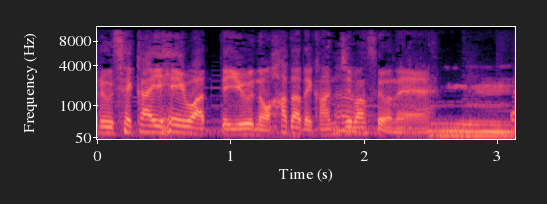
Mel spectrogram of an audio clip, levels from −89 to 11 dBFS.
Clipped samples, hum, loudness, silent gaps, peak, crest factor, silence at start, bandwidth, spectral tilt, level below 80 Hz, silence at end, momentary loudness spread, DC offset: under 0.1%; none; -15 LUFS; none; -2 dBFS; 14 dB; 0 s; 11.5 kHz; -5 dB/octave; -44 dBFS; 0 s; 5 LU; under 0.1%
